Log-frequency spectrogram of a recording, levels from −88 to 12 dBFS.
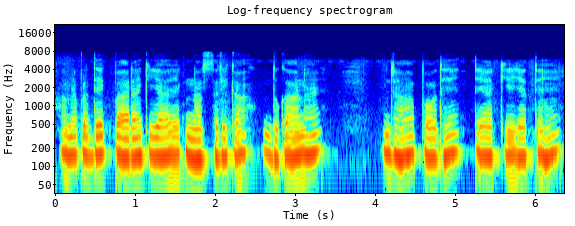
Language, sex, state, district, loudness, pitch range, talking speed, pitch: Hindi, male, Delhi, New Delhi, -12 LUFS, 150-165 Hz, 190 wpm, 155 Hz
